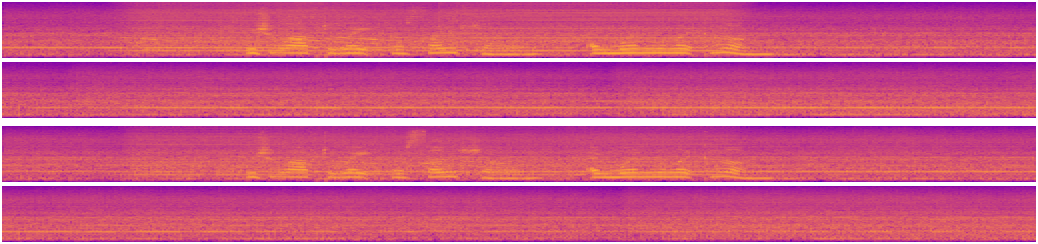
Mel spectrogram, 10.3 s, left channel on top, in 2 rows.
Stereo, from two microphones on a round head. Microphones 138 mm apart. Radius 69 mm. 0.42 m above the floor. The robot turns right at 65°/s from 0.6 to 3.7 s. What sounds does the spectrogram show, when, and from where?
1.2 s a woman speaking: 175° left; by 3.9 s 25° right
